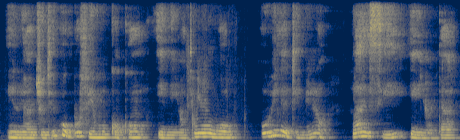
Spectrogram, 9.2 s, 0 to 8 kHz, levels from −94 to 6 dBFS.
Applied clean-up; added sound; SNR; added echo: neural mask model DeepFilterNet 3.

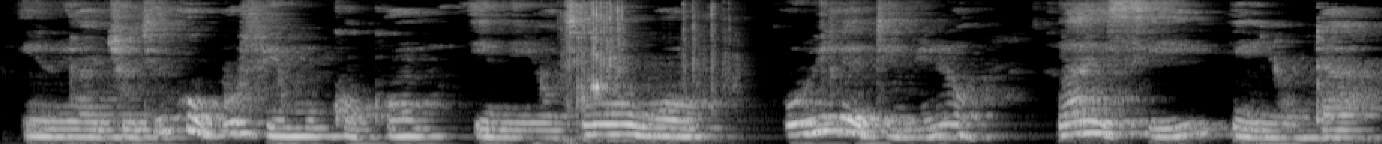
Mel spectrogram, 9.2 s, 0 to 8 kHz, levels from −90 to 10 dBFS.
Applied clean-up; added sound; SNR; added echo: classical method WPE with log-MMSE.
